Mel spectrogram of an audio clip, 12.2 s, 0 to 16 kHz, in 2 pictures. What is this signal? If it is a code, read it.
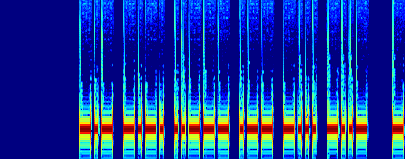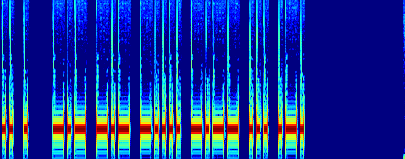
Morse code, heard as a keyed tone, about 22 wpm, 700 Hz. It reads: KC2WBX DE KK6YSR
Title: USA Callsign DE Callsign - 6 Characters - 22wpm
